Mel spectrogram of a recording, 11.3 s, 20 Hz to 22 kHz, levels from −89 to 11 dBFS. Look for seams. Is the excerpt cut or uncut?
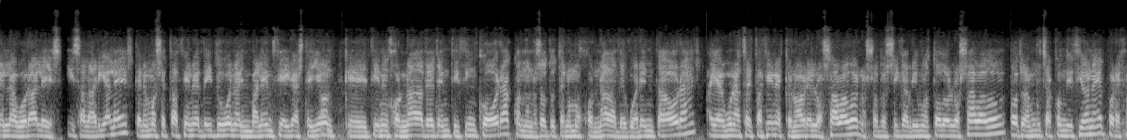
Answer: uncut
